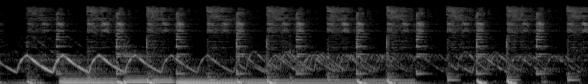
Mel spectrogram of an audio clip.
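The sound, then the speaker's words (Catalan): A rapid, wailing ambulance-style siren sweeps up and down over a punchy beat and deep bass notes, opening an upbeat cumbia tune; loud, with no voices. “Per això la cúmbia de l'ambulància.”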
